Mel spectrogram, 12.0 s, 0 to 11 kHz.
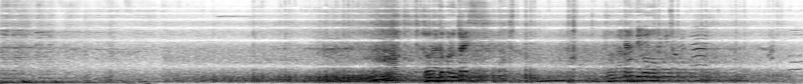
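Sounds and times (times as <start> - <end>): motorcycle engine revving: 1.5 - 12.0.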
